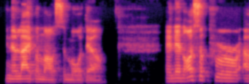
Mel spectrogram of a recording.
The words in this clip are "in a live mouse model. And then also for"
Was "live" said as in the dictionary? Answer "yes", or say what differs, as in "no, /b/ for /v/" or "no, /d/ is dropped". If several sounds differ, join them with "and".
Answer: no, /b/ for /v/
